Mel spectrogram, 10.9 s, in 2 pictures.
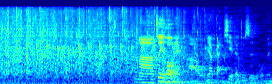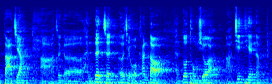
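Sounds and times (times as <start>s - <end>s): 
audience applause: 0.0s - 4.4s
speech: 2.8s - 10.8s.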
